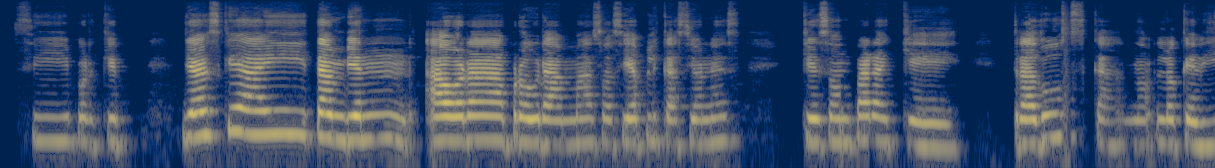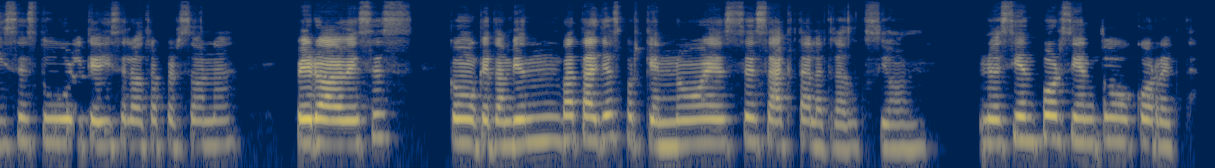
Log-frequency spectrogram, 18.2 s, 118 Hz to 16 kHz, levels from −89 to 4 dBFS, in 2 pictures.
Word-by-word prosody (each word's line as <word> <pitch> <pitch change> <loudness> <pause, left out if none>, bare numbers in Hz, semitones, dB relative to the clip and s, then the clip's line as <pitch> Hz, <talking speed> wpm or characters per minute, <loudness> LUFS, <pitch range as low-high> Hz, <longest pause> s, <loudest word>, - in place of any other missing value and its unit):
Sí, 265 -1 -13
porque 250 -1 -8 0.4
ya 290 +1 +7
ves 310 0 +2
que 350 +2 0
hay 320 -1 +2
también 275 -2 +4
ahora 270 0 +6
programas, 250 -1 0
o 250 - -7
así, 245 +1 -2
aplicaciones 250 +1 -6 0.4
que 250 -2 +1
son 250 0 -5
para 265 -2 0
que 220 -3 -6 0.3
traduzcan, 250 -2 -2
¿no? 240 - -11
Lo 245 -1 -4
que 240 -1 0
dices 235 +3 -8
tú, 250 0 -2
lo 245 - -14
que 235 - +2
dice 235 +1 -6
la 235 - -5
otra 235 0 -12
persona, 235 +1 -11 0.4
pero 250 0 +7
a 240 -1 +6
veces 275 +4 -3 0.2
como 250 -1 +1
que 240 0 0
también 245 +3 -1
batallas 275 +1 +1
porque 245 -4 -5
no 235 +2 -3
es 245 0 -1
exacta 240 -2 -3
la 220 -1 -9
traducción, 215 0 -12 0.4
no 245 0 -1
es 240 0 -2
100% 260 -1 -1
correcta. 235 - -8
250 Hz, 150 wpm, -23 LUFS, 240-265 Hz, 0.4 s, ya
